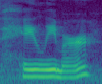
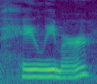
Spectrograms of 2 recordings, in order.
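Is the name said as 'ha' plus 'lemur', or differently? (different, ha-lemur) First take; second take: ha-lemur; ha-lemur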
